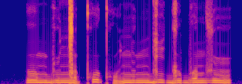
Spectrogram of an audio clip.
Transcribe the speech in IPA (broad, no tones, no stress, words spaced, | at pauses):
ɯmbʉŋ͡ǀə̰ kʷʰəkʷʰḭɲʉ ŋɡi ɡɯbɤnzʉ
